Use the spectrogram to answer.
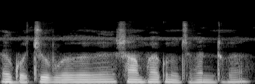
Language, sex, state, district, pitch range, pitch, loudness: Wancho, male, Arunachal Pradesh, Longding, 105-115 Hz, 110 Hz, -17 LUFS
